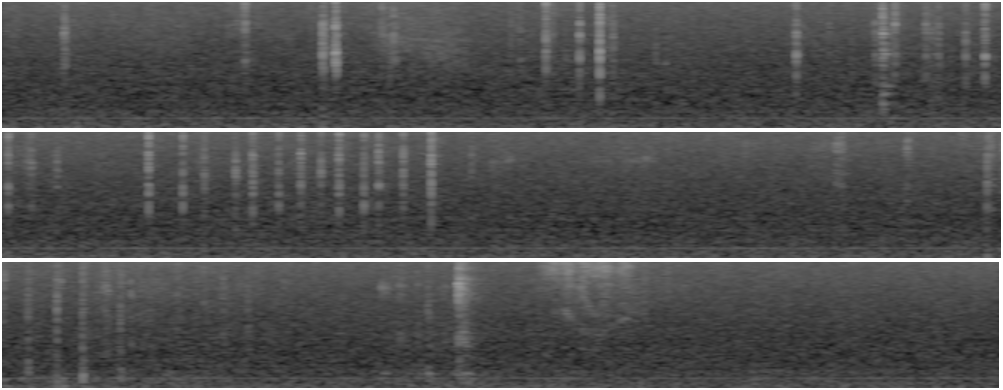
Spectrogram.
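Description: A small, hollow, square black plastic single eyeshadow compact with a clear lid and a gold pressed powder pan is tapped and clicked with long fingernails and opened. Dozens of quiet, sharp, bright clicks and taps fall in scattered bursts with very short ring. A steady low hum runs underneath throughout.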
